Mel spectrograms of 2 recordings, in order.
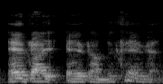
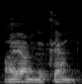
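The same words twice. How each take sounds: First: "jag am the king" with eg syllables inserted; egg language. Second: Said in the usual way. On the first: Shown as a demonstration. Streamer demonstrating Eggy language, "king" split by an eg sound. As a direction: scramble "Jag är" by working eg into each word. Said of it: "It's called Eggy language".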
